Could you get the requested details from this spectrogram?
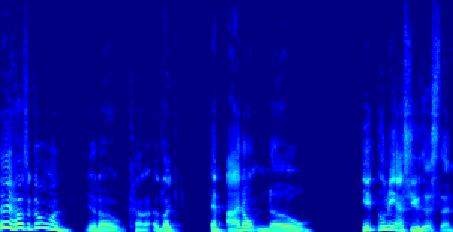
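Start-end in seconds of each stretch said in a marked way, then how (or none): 0.0-0.9 very high, friendly cartoon ghost voice. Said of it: "like a Casper type deal".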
